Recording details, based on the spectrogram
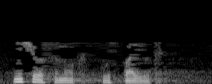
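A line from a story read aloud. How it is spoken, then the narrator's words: Calm. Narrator (Russian): спокойно сказала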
